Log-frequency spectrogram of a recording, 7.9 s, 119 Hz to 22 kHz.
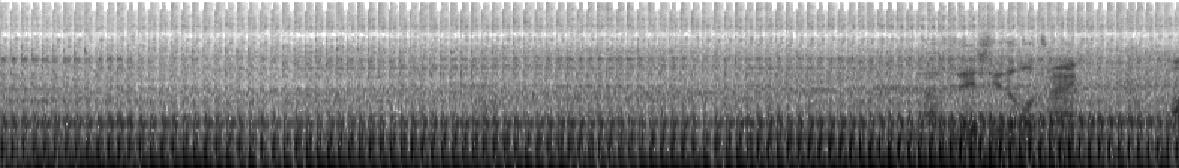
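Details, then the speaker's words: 2021 Yamaha XT250, 252 miles, sat since 2022; after fuel system work and priming the fuel pump, a steady, even single-cylinder thump at idle, no misses or stumbles; normal idle. "I'll let it warm up a little bit then I can start revving it"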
